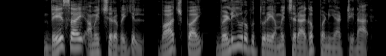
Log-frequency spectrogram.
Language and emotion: Tamil, neutral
